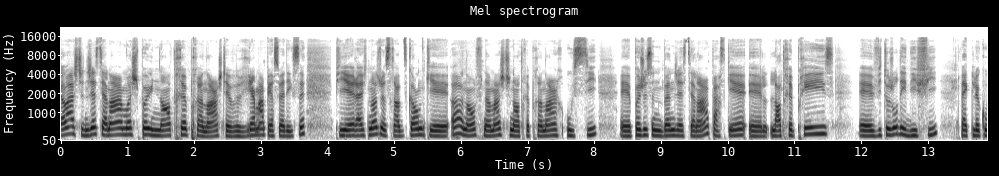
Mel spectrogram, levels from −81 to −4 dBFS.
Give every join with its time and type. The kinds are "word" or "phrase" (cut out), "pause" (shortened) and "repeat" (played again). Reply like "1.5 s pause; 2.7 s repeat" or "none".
none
